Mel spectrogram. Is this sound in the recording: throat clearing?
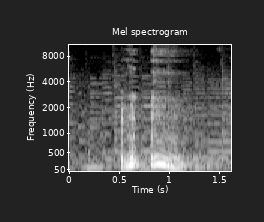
yes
